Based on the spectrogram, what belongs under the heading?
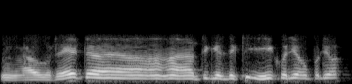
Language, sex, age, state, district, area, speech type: Odia, male, 60+, Odisha, Gajapati, rural, conversation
